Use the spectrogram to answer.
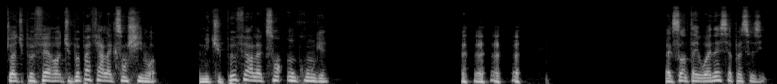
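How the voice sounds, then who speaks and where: A man doing casual live-stream commentary over clips, his voice dark and mellow and fairly high for a man. He talks with sarcastic, mocking asides and reads chat messages out loud, and the sound is dry and close. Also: unhurried, long pauses, no room sound.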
